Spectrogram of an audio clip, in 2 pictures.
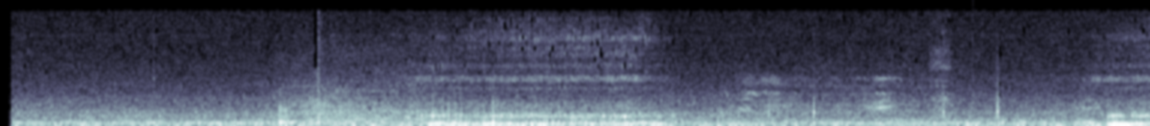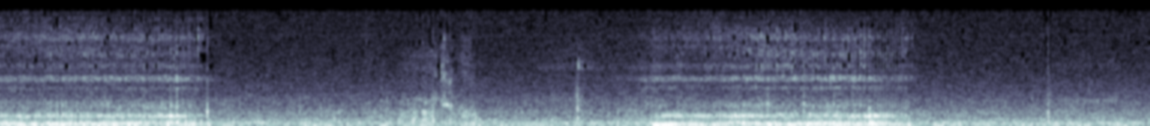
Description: Caught sleeping at the campfire / Snoring out loud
